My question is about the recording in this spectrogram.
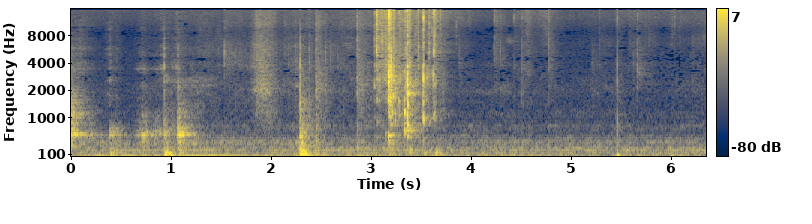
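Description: Thick blended ice slush sliding and plopping out of a glass blender jar into a cup, with a few knocks and clinks of the jar and a louder slushy rush just past the middle.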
